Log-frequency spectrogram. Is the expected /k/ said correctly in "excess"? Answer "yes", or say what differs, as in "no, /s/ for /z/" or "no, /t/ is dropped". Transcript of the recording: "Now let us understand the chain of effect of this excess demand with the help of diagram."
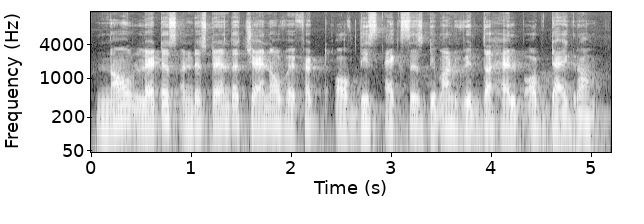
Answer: yes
